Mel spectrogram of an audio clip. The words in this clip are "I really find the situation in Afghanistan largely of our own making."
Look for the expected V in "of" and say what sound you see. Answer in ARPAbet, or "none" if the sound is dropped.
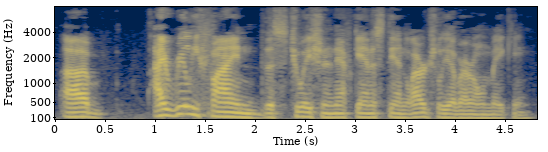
V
